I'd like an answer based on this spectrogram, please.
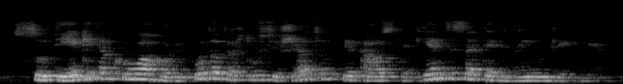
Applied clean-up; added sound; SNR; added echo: none; none; none; reverberation time 0.6 s.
